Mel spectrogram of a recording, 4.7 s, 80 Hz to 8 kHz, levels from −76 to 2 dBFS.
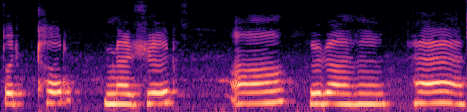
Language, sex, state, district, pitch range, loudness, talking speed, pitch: Hindi, female, Punjab, Fazilka, 235-255 Hz, -11 LUFS, 50 wpm, 245 Hz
